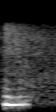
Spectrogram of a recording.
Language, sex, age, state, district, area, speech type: Telugu, female, 18-30, Telangana, Siddipet, rural, conversation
